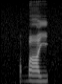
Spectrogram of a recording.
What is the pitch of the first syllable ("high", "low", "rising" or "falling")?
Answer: high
